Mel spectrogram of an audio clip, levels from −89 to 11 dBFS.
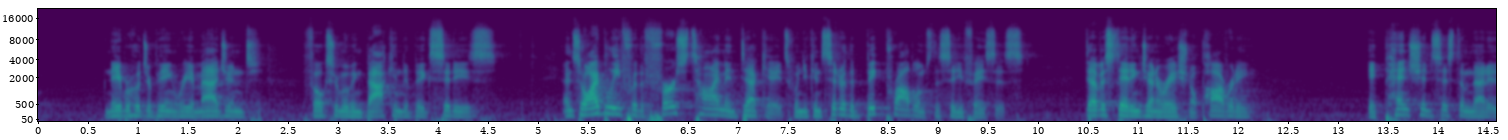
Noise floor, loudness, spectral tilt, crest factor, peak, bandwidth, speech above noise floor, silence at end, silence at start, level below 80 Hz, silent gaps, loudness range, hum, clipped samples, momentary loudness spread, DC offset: -73 dBFS; -39 LUFS; -2.5 dB/octave; 26 dB; -14 dBFS; 17.5 kHz; 33 dB; 0 s; 0.65 s; -56 dBFS; none; 4 LU; none; under 0.1%; 10 LU; under 0.1%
